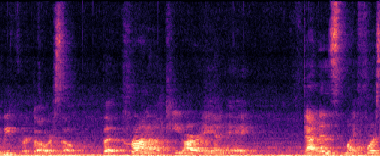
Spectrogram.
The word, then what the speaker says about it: prana: But prana, P-R-A-N-A, that is life force energy, which some of you might have heard of.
